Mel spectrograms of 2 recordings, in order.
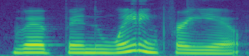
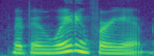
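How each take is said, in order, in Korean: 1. 이 문장은 천천히 말해요. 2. 이 문장은 빠르게 말해요. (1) "천천히 해볼게요" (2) "빨리 더 할게요"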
